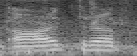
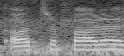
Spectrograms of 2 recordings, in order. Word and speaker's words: arthropod: This word is arthropod in American and R silent, arthropod. It is POD, but Americans drop the jaw and extend the mouth, like stretch the mouth as arthropod in American, and R is silent, arthropod, POD, pod in British.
